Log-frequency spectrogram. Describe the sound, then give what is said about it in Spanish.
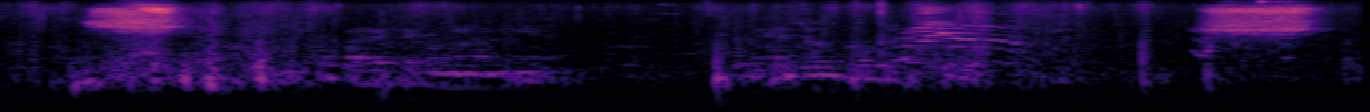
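A cat gives a single drawn-out meow midway through, fairly clear, with low murmured voices around it and short hissing bursts at the start and end. “¡Miau! ¡Pasa!”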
